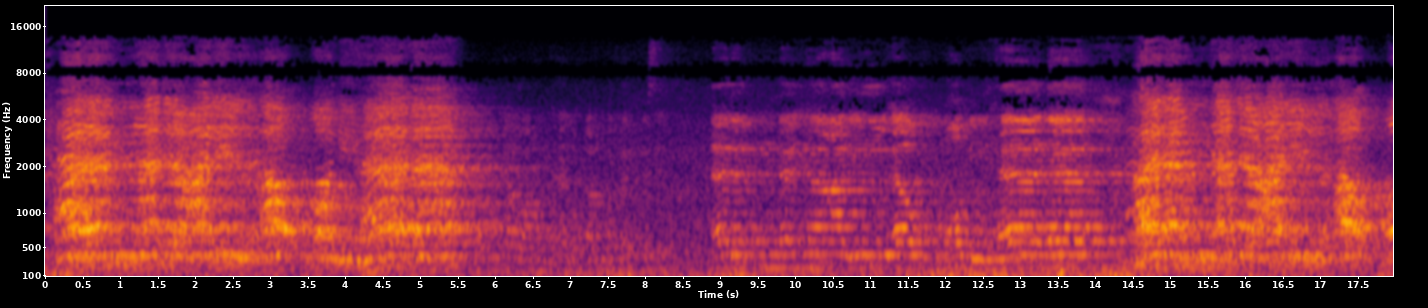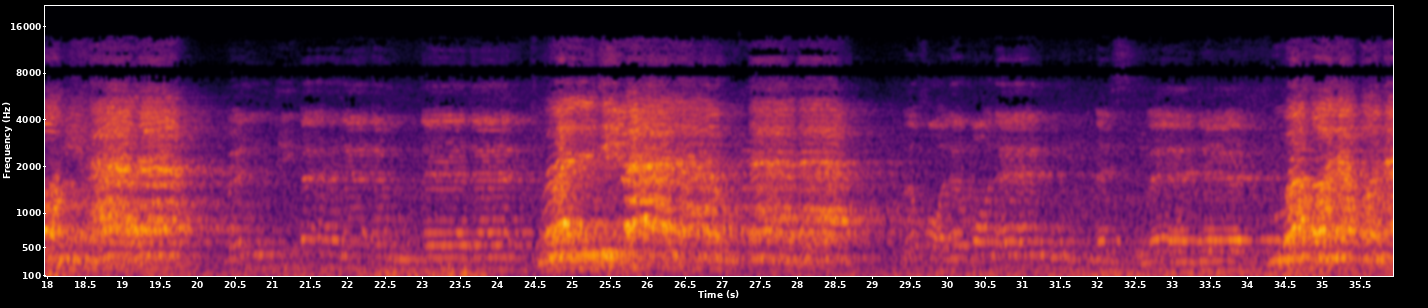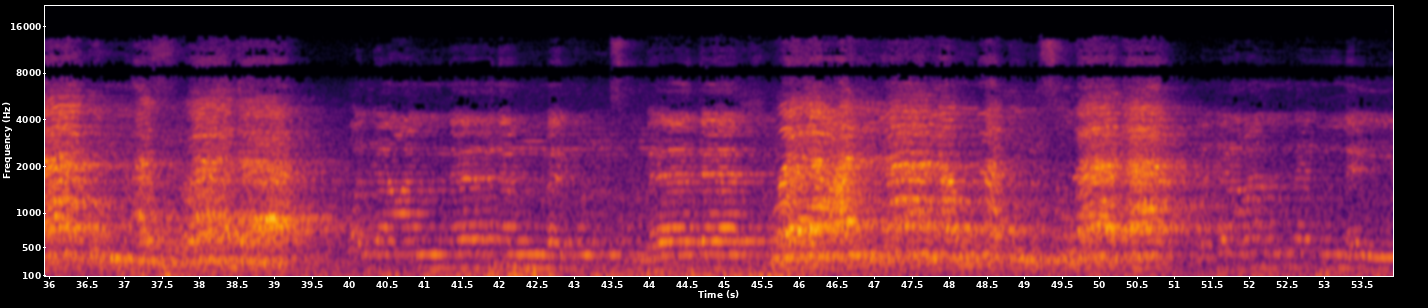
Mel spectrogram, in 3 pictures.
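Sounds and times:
boys chanting in unison: 0.0 - 7.1, 8.9 - 53.9.

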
